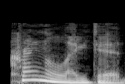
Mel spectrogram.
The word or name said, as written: crenelated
